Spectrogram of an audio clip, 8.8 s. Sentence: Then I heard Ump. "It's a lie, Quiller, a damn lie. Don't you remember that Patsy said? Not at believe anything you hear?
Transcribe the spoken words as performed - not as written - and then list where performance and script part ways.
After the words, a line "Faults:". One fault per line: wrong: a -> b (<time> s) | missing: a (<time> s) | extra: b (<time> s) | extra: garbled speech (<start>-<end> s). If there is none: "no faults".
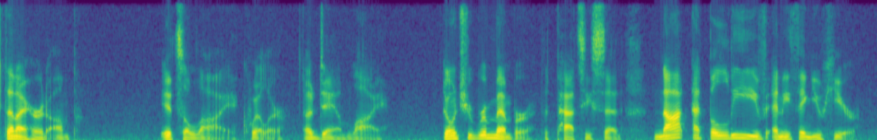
Then I heard Ump. "It's a lie, Quiller, a damn lie. Don't you remember that Patsy said? Not at believe anything you hear?
Faults:
no faults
